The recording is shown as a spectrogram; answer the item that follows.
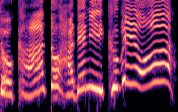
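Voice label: limitbreak, Japanese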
